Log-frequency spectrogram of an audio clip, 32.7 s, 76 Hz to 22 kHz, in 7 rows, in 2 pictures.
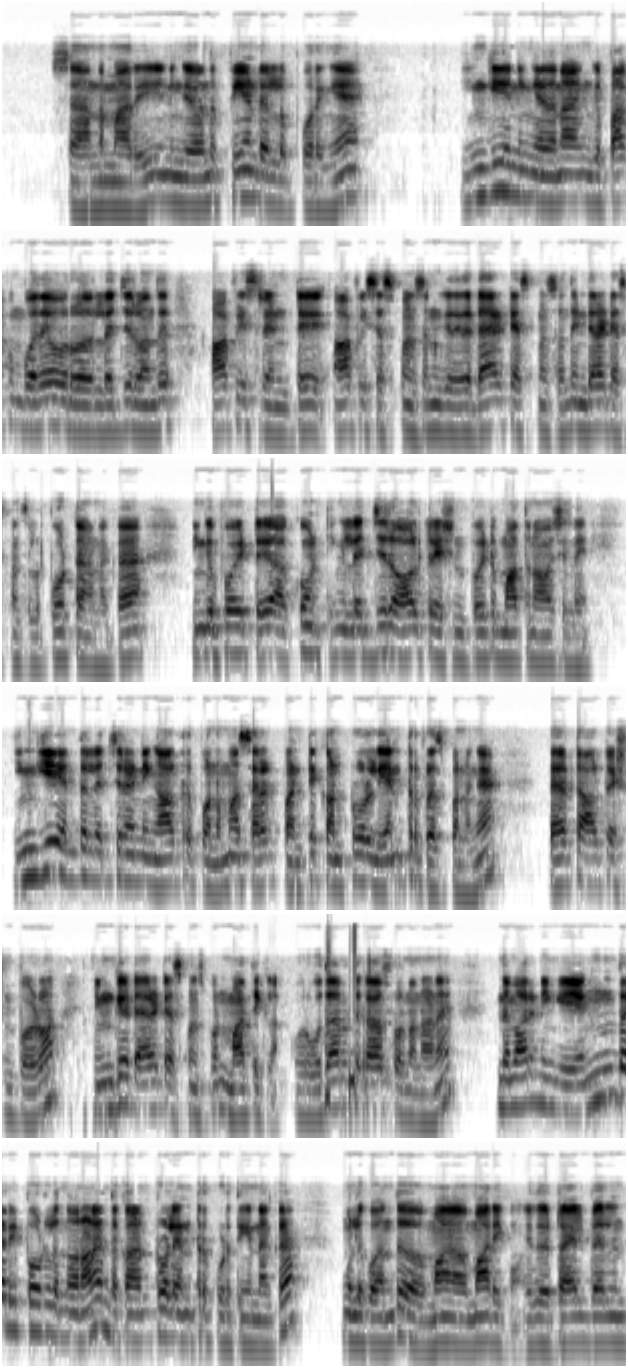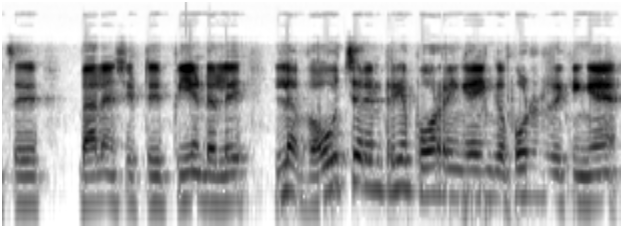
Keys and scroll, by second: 0.4 Escape, 1.3 Down, 2.0 Return, 3.2 alt+F1, 3.6 Down, 3.8 Down, 4.0 Down, 4.1 Down, 4.3 Down, 4.5 Down, 4.7 Down, 4.8 Down, 5.0 Down, 5.1 Down, 7.1 Up, 14.7 Down, 16.9 ctrl+Return, 19.3 Return, 19.5 Return, 19.9 Return, 21.1 Escape, 21.4 Escape, 23.7 Escape, 30.5-32.7 typing.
